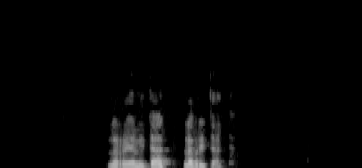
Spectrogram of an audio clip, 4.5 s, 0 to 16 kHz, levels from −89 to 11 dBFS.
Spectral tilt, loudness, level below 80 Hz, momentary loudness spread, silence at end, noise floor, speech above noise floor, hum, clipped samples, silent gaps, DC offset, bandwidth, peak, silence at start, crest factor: -7.5 dB/octave; -23 LUFS; -80 dBFS; 16 LU; 1.75 s; under -90 dBFS; over 67 dB; none; under 0.1%; none; under 0.1%; 7.6 kHz; -8 dBFS; 1.35 s; 20 dB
